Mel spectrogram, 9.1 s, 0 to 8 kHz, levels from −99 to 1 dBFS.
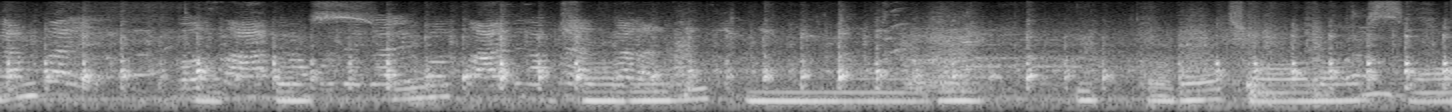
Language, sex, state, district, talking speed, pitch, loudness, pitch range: Telugu, female, Andhra Pradesh, Manyam, 35 wpm, 215 Hz, -18 LUFS, 210-275 Hz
